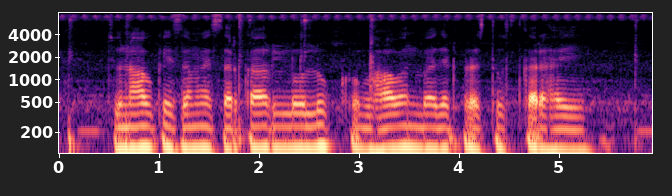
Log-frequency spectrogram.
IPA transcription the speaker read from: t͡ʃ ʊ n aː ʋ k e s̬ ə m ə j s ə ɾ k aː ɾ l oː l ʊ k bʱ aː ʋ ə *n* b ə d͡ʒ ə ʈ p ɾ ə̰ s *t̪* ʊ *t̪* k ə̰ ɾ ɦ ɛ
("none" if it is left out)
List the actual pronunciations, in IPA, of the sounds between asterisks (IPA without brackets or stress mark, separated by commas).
n, t̪, t̪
